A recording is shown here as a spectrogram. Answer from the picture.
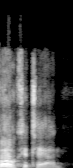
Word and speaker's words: Bo-Katan: Um, By, how about Bo-Katan? I was gonna say the person who I think is gonna die is gonna rhyme with row and baton.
